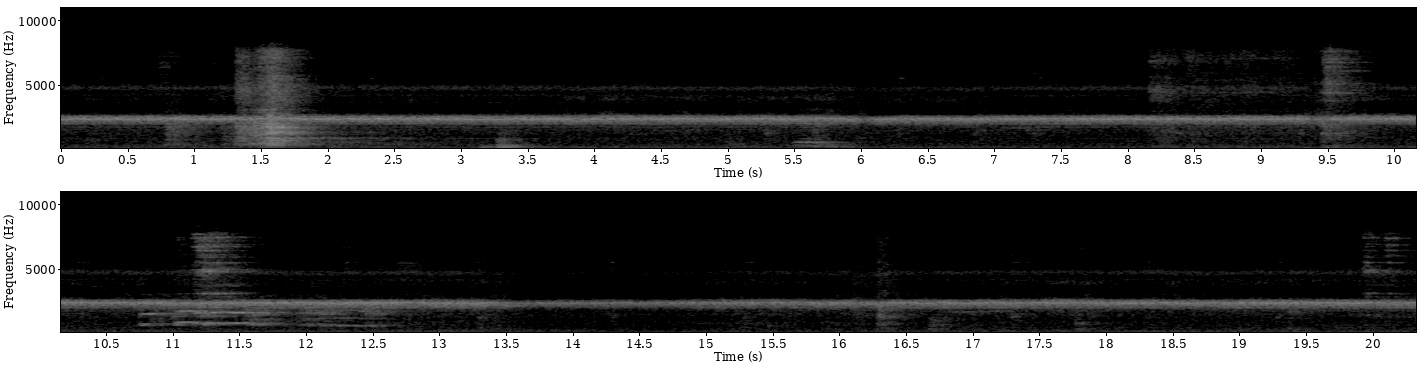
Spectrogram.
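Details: Rural crickets chirping at night, heard from outside: a constant high trill runs throughout, broken by a few brief clicks and soft knocks nearby.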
